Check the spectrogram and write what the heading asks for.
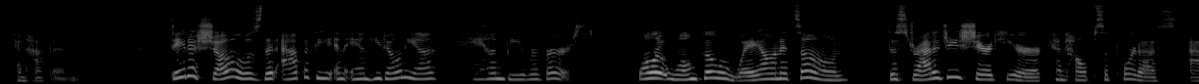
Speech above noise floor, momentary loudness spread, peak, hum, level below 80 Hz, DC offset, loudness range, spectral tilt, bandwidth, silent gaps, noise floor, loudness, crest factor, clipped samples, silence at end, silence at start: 37 dB; 15 LU; -22 dBFS; none; under -90 dBFS; under 0.1%; 4 LU; -2.5 dB/octave; 17 kHz; 0.96-1.00 s; -78 dBFS; -41 LUFS; 20 dB; under 0.1%; 0 s; 0.15 s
